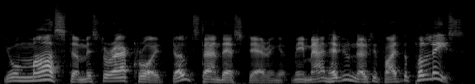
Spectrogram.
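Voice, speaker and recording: A man's voice: mid-range voice, very animated, normal speed, bright, forceful tone, pitched above the performer's own voice. A man doing an urgent, agitated doctor. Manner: urgent, demanding, raised voice. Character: agitated middle-aged male country doctor.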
